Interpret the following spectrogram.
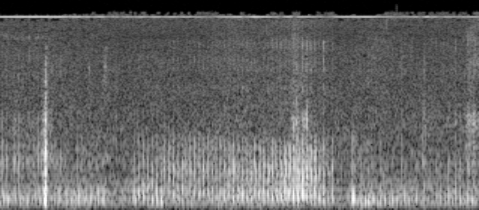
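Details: Sleeping pet cat snoring: a soft, fast-fluttering rumble swelling and fading with each breath, preceded by a single sharp click near the start, indoors and otherwise quiet.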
